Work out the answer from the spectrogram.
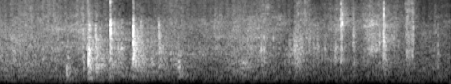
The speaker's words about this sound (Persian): مالک سیگارش رو روشن میکنه.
